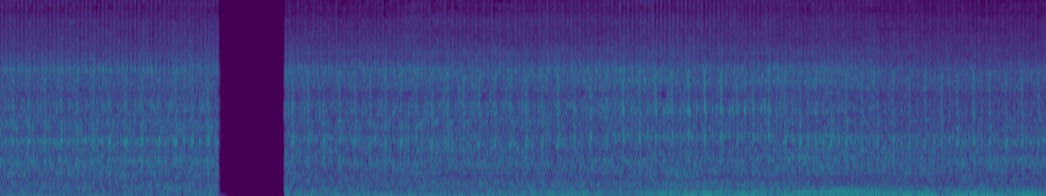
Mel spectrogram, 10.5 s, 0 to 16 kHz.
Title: Bruit moteur clio2 Phase - صوت غير عادي فى محرك رينو كليو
